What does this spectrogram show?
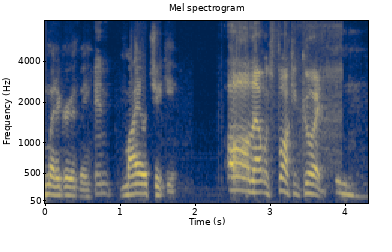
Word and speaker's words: Chiki: Mayo Chiki. Oh, that one's fucking good. How do you spell it? M as Mayo, like Mayo. Okay. Yep. Chiki. CHIKI. Chicken, but without the en, it's an I. Cheeky.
